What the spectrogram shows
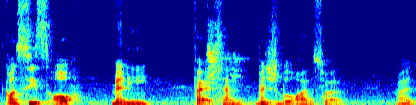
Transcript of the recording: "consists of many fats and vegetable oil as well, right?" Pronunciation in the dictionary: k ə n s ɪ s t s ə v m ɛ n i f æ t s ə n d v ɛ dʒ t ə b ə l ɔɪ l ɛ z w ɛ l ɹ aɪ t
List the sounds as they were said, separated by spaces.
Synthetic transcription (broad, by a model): k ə n s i s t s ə f m ɛ n i f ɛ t s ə n v ɛ dʒ t ə b ə l ɔɪ l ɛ s w ɛ l ɹ aɪ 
